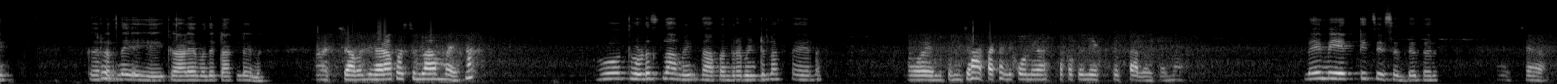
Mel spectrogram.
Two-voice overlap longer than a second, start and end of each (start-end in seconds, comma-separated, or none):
none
